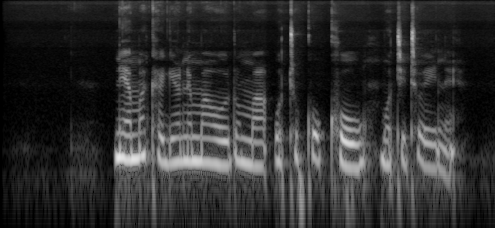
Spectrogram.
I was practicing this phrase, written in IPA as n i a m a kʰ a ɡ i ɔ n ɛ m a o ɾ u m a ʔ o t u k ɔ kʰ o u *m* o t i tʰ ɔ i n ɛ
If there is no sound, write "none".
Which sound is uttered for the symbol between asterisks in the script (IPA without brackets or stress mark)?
m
